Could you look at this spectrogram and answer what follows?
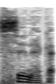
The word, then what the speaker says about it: Sinek: Sinek, I guess is actually how you pronounce it, but he's anything but a cynic.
